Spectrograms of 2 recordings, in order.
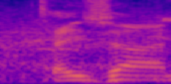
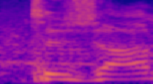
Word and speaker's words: Tayzon: You hear his name pronounced Tayzon a lot. That's how it's listed. We were told today it's Tayzon.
